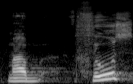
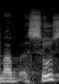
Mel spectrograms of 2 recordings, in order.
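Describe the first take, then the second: First: The middle consonant is a 'th' sound. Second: The middle consonant is an 's' sound. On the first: The speaker calls it right. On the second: The speaker calls it wrong.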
